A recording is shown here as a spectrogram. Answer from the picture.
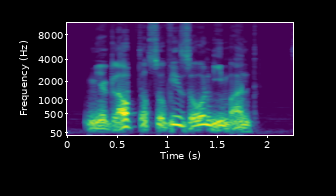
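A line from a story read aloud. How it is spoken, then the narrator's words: Man's thin voice. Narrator (German): sagte er mit dünner Stimme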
